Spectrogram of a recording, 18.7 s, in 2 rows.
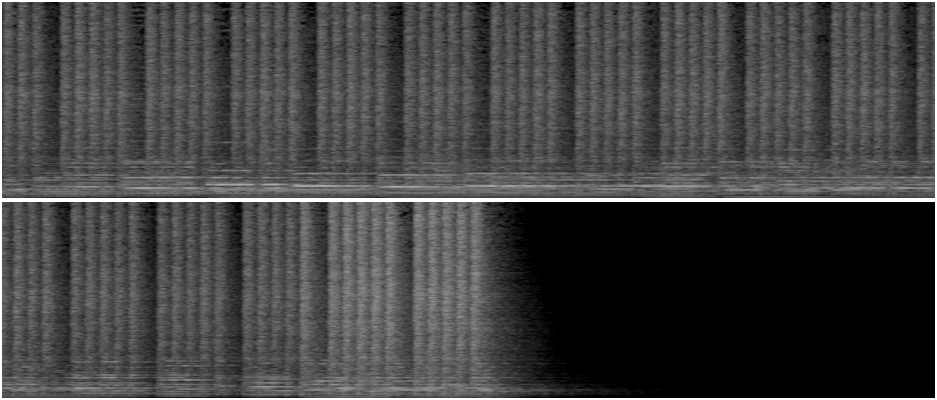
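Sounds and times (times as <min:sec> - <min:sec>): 
bassoon quartet: 0:00.0 - 0:14.8.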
